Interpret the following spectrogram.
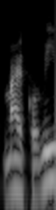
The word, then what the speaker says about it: Marcomin: Pronunciei seu sobrenome corretamente, é Marcomin mesmo?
